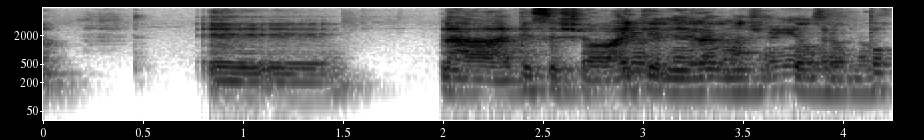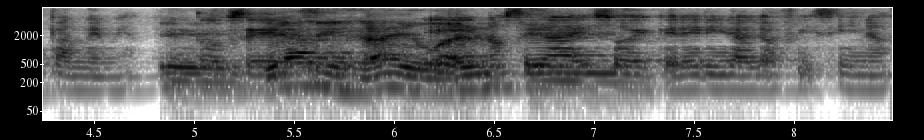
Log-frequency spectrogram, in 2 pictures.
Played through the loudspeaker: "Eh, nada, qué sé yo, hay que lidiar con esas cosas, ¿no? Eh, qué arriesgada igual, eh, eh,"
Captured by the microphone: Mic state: both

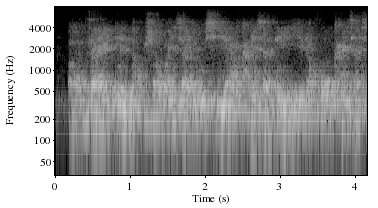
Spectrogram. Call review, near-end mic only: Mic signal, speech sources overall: echo only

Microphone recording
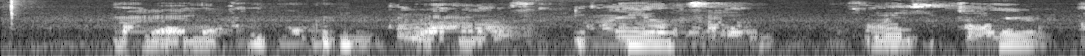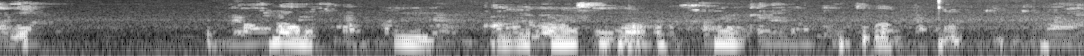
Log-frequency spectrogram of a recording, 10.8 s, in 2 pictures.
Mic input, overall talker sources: echo only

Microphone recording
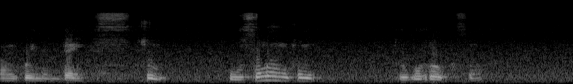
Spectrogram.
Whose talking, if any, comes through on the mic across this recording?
echo only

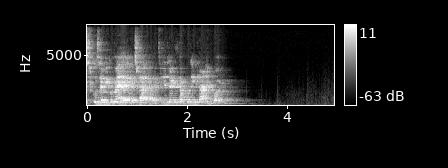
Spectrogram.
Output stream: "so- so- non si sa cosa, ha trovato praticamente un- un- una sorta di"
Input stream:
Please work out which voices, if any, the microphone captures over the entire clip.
user only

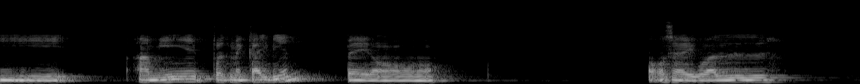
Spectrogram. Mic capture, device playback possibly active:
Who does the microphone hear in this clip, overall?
echo only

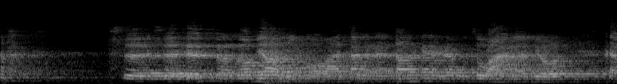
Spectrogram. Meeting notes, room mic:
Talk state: echo only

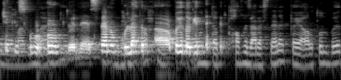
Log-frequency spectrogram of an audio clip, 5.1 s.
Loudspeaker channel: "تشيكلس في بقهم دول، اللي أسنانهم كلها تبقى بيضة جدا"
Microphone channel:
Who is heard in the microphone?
both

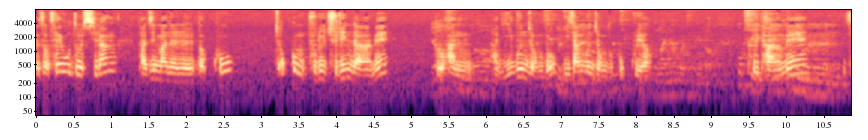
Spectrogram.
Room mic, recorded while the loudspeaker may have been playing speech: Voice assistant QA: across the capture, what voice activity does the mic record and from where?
both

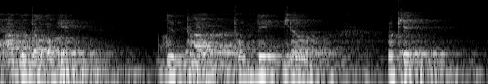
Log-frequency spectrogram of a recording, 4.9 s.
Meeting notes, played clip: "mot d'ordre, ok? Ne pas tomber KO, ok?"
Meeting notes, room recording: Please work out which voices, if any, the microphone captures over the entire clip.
both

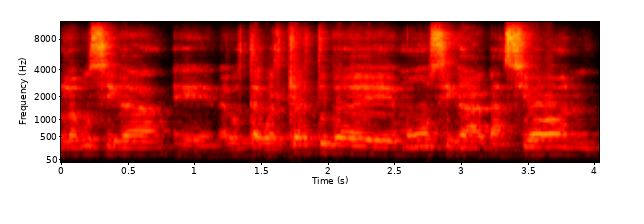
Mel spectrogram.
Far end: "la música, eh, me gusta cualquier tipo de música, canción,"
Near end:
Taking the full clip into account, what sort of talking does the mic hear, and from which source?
echo only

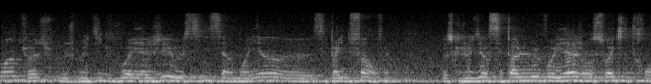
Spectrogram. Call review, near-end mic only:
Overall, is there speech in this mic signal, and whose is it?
echo only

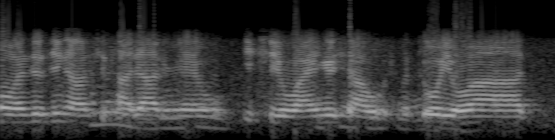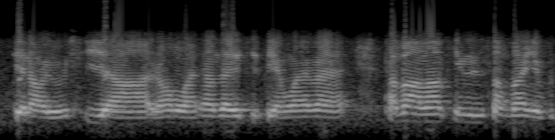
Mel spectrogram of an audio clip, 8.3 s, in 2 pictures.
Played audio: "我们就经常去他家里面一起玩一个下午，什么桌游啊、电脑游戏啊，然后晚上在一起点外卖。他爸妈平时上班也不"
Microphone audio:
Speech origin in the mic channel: both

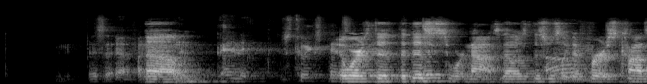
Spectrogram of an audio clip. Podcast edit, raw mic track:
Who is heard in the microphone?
both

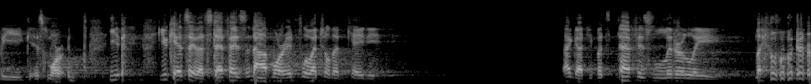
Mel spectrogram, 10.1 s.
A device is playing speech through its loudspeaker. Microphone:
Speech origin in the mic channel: echo only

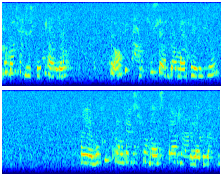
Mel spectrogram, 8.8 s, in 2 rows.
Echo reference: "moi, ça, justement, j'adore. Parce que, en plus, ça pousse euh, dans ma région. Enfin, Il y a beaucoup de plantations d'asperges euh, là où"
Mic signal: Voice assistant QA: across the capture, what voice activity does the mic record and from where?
echo only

